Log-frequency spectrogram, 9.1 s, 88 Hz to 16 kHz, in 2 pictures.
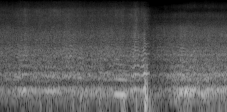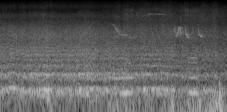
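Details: Close-range hum of honey bees flying around their hive entrance in February sun, GoPro Hero 7 Black; a thick continuous buzz, a sharp knock from a bee hitting the camera, and thin birdsong notes near the end.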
